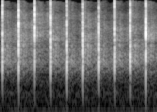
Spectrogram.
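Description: One person clapping alone, evenly spaced claps about four a second.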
